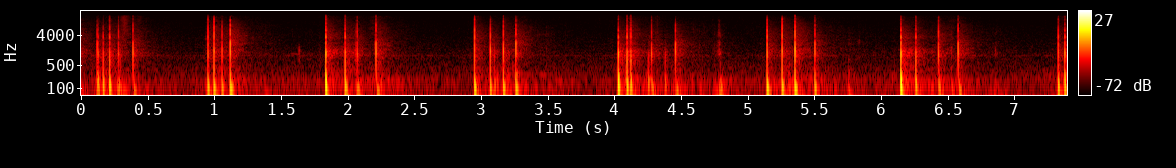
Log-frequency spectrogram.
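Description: A white crocodile-embossed faux leather piece draped over a hand is tapped and scratched with long nails. The result is short clusters of sharp, dry taps roughly once a second, with quiet pauses between them.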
